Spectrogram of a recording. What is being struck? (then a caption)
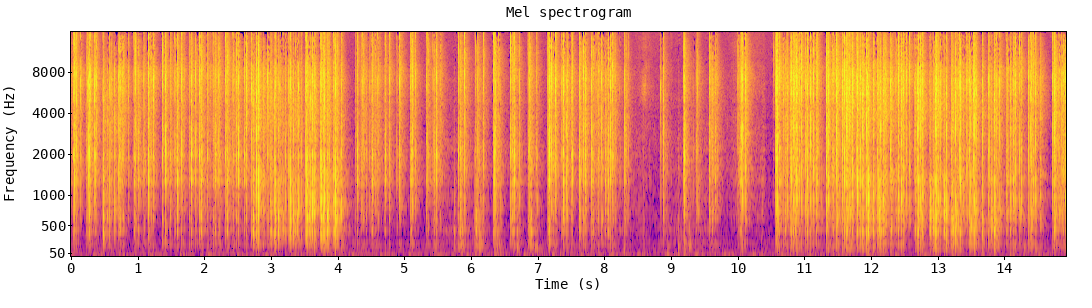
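Glass tablet screen in a plastic case. Long painted nails tap rapidly on the glass screen of an iPad in a teal plastic case, held in front of the face. The taps make dense, bright, dry clicks with no low end, coming in fast runs. The pace thins out briefly near the middle before a long, continuous flurry resumes.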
